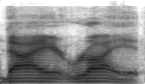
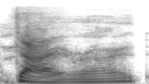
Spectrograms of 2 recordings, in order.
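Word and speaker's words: Diet Rite: I pronounced it Diet Riot for years without actually thinking it through. Diet Right.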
